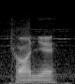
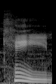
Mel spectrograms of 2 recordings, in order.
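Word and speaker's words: Kayne: Kanye. And that's because it's spelled K-A-Y-N-E, Kane, yeah. But they kind of pronounce it a little bit differently.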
